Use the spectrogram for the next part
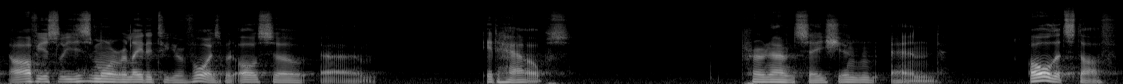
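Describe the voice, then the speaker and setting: A man in his thirties with a low, gravelly voice co-hosts a podcast over a webcam call. He talks in a halting way, full of fillers and restarts, and the room adds a long reverb tail. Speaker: podcast co-host. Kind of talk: casual video podcast chat. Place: home room, indoors. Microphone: webcam video call.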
